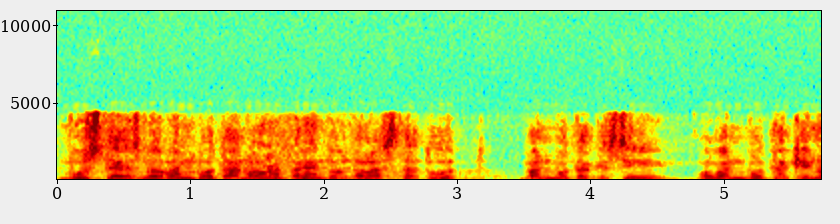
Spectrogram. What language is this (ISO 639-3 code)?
cat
